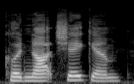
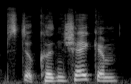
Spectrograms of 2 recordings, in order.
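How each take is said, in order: First: "not" pulled apart and louder; slow and firm on "Could not"; stress on not. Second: Said in the usual way. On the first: Real, not acted. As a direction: lean on "not".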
